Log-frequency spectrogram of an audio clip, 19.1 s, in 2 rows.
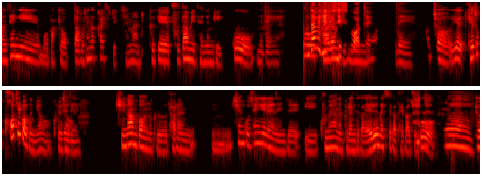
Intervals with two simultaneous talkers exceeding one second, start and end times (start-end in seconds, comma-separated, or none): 6.0-7.5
